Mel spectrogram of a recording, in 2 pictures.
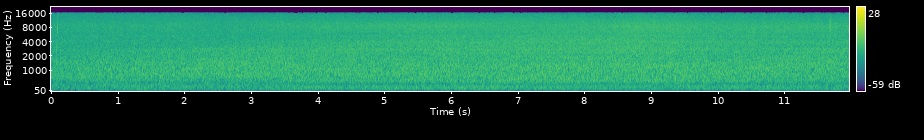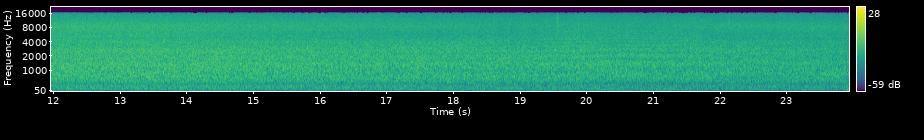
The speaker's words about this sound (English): So let's listen to some ocean sounds. Hear the sound of the ocean.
